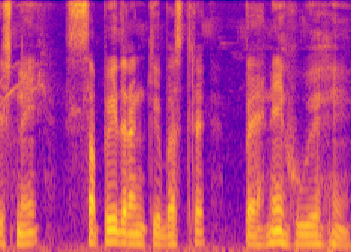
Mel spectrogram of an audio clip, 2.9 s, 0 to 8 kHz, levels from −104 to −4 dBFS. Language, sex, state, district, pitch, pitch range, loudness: Hindi, male, Chhattisgarh, Bastar, 115 Hz, 110-125 Hz, -19 LUFS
